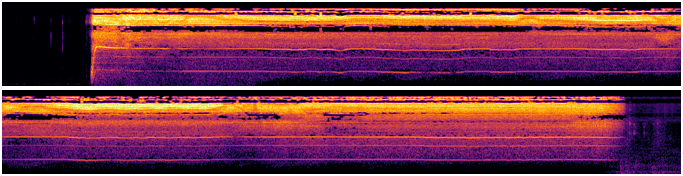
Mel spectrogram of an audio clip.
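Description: Die grinder starting about two seconds in and running at a steady high whine as its bit reams and tapers the pilot hole in a wooden tool handle, the pitch dipping slightly now and then under load, then shutting off and winding down near the end.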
